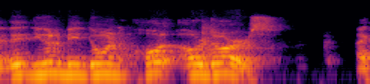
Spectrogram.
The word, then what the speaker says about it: hors d'oeuvre: Hors d'oeuvres or hors d'oeuvre, O-R/D-E-R-V, if you don't know how to pronounce it, hors d'oeuvre, okay?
